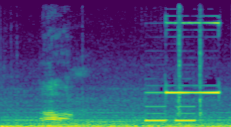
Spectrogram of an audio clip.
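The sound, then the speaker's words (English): Beeping from a tractor's auto steer system while planting corn into a thick rye cover crop: short, steady electronic tones over a continuous engine rumble, with a voice talking. “we've been getting the auto steer beeping at us a lot”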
